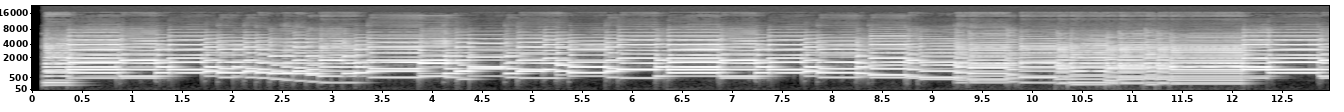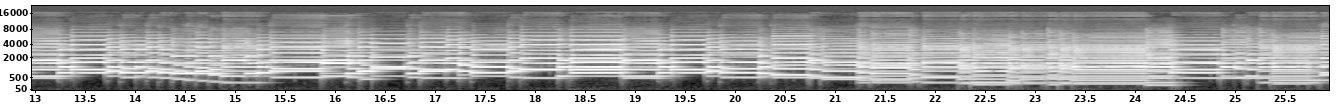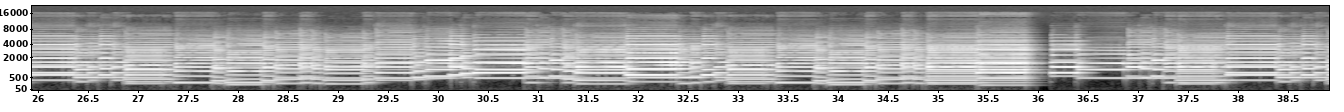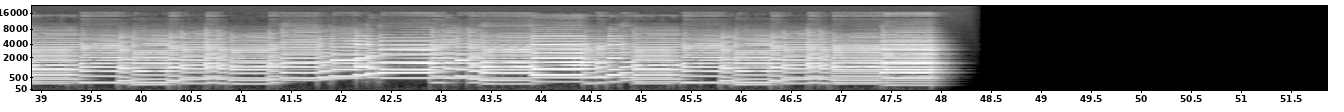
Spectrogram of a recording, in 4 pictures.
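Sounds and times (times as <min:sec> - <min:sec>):
hambo polska folk dance tune: 0:00.1 - 0:48.1.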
